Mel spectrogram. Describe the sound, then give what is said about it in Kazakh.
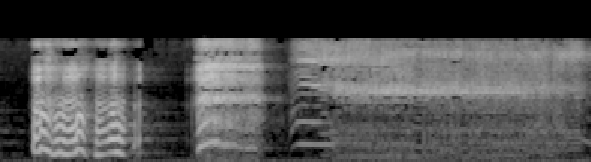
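Baby crying: a few short, wavering, high-pitched wails in quick bursts, followed by a longer drawn-out cry that is quieter and sustained to the end. “Шо? Шо нинди тавыш бу? Бала елый? Нарасыйым елый түгелме”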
